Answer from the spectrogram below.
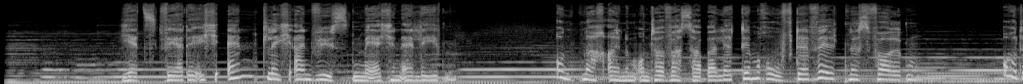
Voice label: Werbung Fliegen

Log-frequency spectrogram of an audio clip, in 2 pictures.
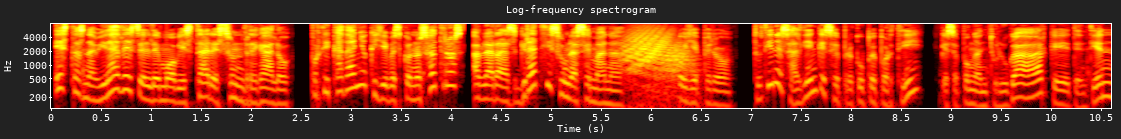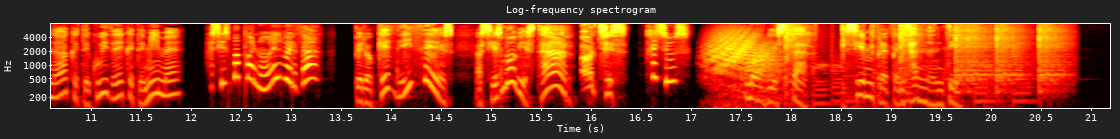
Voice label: werbung

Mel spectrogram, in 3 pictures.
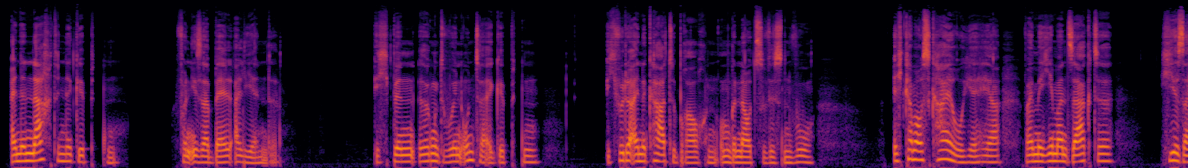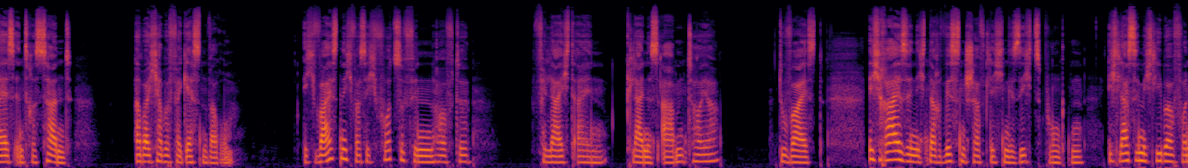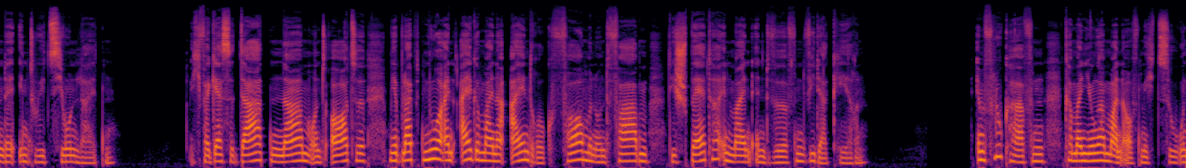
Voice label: Erzählung

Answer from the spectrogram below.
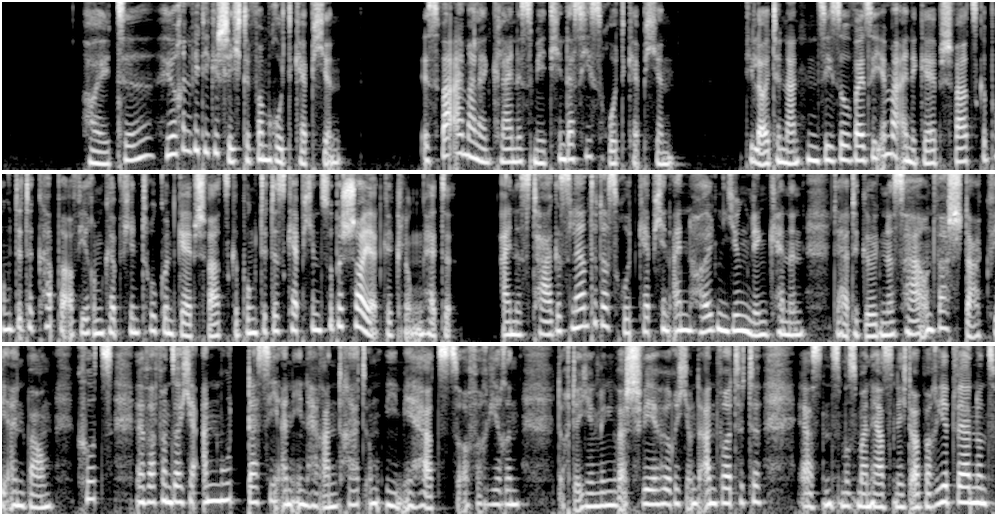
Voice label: Hoerbuch Deutsch

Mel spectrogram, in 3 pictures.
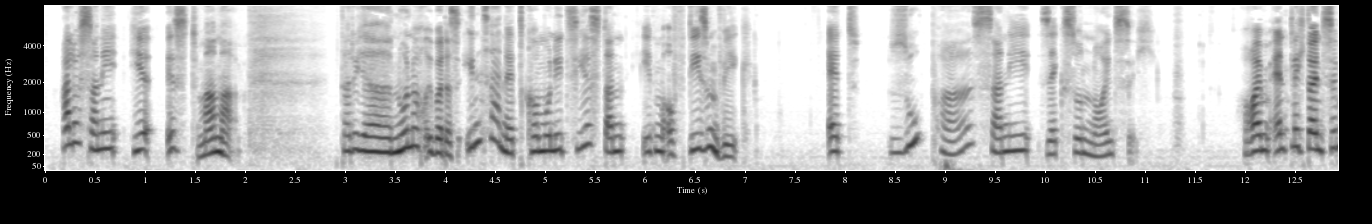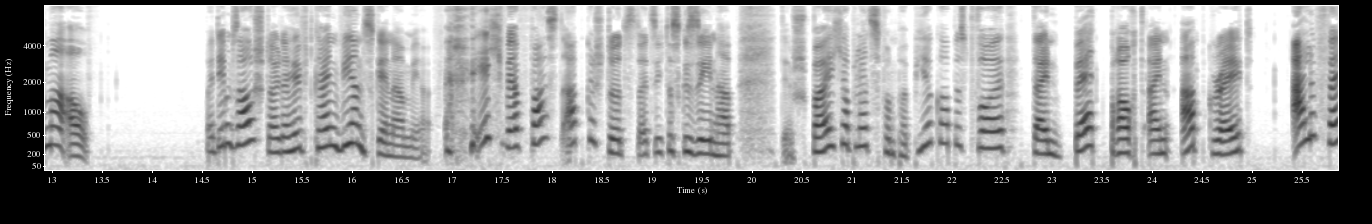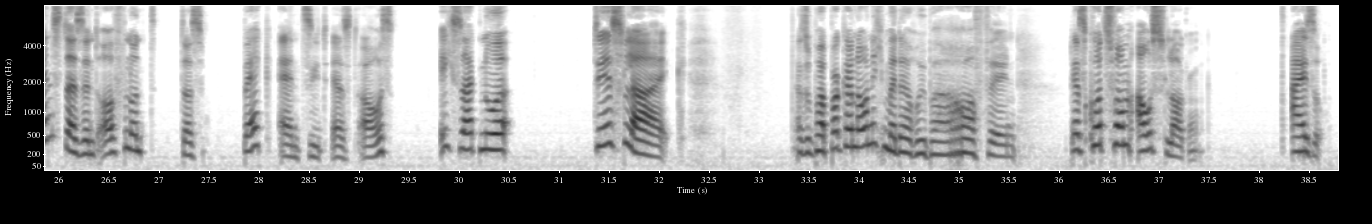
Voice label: Werbung Mutter

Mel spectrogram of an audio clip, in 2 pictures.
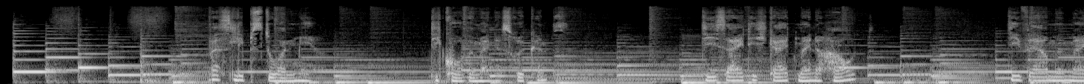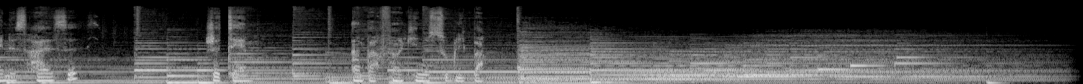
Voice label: Werbung deutsch

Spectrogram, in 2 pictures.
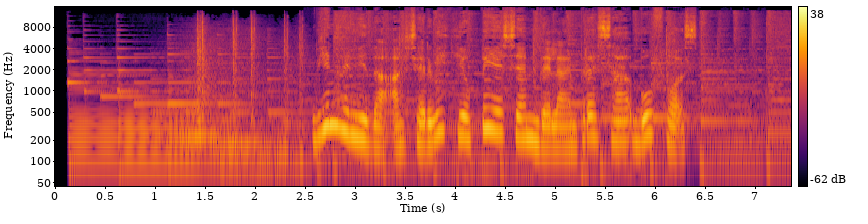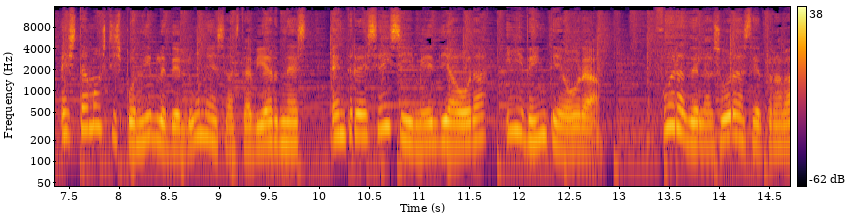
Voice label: Anrufbeantworter

